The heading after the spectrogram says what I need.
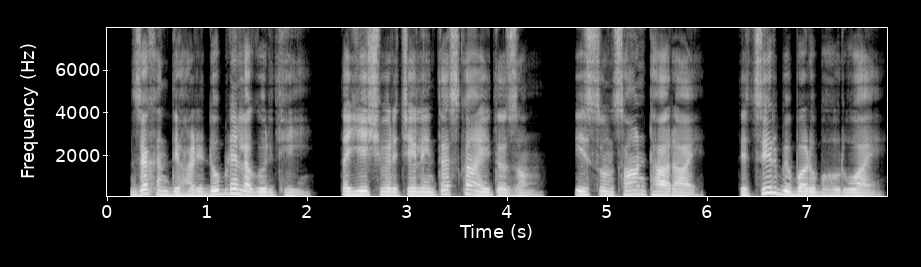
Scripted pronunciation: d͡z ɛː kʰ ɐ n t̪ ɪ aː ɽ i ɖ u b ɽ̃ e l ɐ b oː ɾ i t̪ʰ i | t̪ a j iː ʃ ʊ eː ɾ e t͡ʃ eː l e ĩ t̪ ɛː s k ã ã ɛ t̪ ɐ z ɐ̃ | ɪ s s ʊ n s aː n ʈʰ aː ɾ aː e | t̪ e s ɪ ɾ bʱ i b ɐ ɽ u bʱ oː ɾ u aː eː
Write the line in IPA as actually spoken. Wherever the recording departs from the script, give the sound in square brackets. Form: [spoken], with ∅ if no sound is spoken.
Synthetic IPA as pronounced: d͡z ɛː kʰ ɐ n [d̪] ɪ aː ɽ i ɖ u b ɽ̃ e l ɐ [ɡ] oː ɾ i t̪ʰ i | t̪ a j iː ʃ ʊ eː ɾ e t͡ʃ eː l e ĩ t̪ ɛː s k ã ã [i] t̪ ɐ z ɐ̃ | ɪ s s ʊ n s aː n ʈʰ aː ɾ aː e | t̪ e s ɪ ɾ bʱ i b ɐ ɽ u bʱ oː ɾ u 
